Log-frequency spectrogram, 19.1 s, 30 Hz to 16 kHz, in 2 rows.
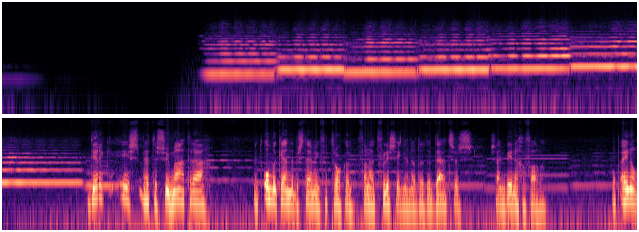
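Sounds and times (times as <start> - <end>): flute playing slow melody: 3.0 - 19.0.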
